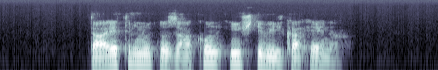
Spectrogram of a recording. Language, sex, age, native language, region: Slovenian, male, 30-49, Slovenian, Central Slovenia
